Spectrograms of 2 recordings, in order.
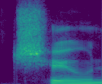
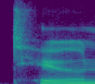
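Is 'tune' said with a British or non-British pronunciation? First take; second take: British; non-British. First: The word is said with a British pronunciation. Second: The word is said with a non-British pronunciation.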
